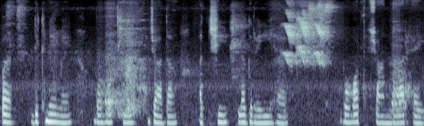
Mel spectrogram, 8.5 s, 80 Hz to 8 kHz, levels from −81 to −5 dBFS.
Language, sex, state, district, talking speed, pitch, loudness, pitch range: Hindi, female, Rajasthan, Bikaner, 90 wpm, 170 Hz, -18 LUFS, 160-175 Hz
